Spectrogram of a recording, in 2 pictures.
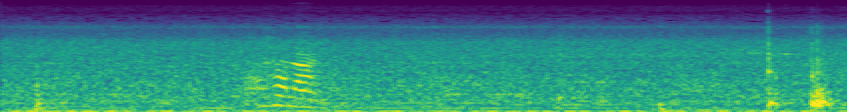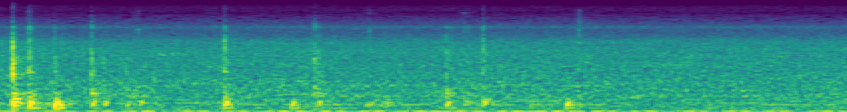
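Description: Light clicks and knocks of hardware and a plastic grass chute guard being handled and fitted by hand to a riding mower's deck, with a quick cluster about four seconds in, over a steady low hum. A short falling cry comes about a second and a half in.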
